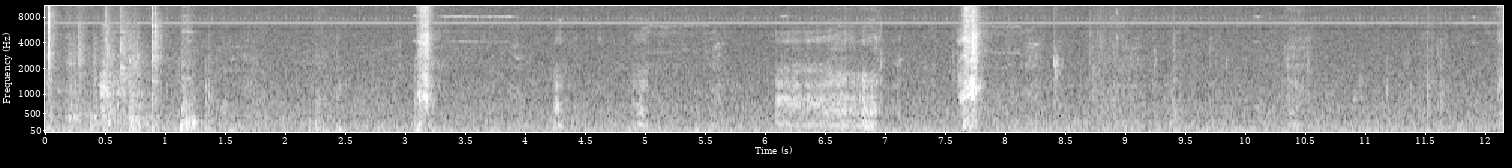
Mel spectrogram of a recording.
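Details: Elderly 14-year-old female dog making demand sneezes for her dinner: two crisp explosive snorts several seconds apart, a brief soft whine-like murmur between them, and light rustling.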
